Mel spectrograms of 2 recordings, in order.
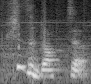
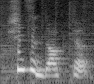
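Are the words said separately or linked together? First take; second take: linked; linked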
